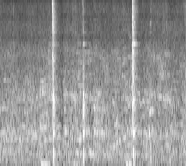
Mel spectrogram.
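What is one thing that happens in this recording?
A heavy cleaver chops down sharply on a wooden block.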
